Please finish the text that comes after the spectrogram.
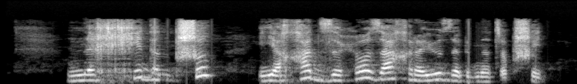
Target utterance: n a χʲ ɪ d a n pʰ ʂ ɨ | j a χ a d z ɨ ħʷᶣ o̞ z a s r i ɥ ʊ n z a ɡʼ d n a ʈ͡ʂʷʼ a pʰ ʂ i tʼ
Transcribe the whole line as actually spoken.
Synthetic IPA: n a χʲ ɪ d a n pʰ ʂ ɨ | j a χ a d z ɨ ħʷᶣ o̞ z a χ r a ɥ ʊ z a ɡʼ d n a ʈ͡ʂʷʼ a pʰ ʂ i tʼ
